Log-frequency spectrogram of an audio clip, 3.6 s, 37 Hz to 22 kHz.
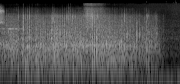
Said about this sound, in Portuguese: Moradores soltaram fogos em homenagem ao adolescente que tinha 17 anos.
